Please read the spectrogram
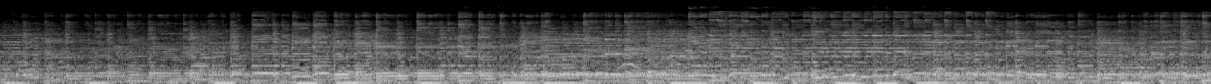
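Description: Bluegrass band playing live on acoustic instruments, heard from the audience: banjo, acoustic guitar, fiddle and mandolin over upright bass notes pulsing steadily underneath, in an instrumental passage without singing.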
